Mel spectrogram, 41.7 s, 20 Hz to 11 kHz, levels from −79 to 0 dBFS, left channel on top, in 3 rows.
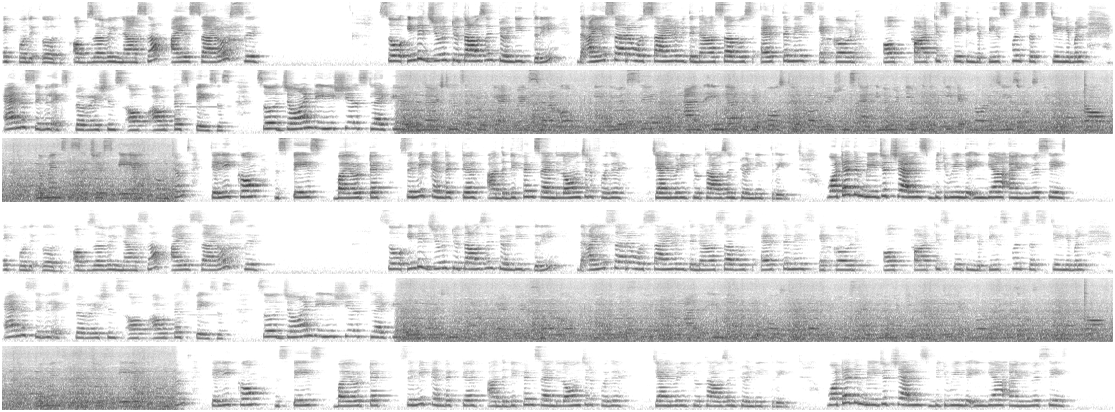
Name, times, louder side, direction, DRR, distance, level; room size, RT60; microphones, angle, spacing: voice 1, 0.0-3.2 4.5-27.0 27.3-27.8 28.2-35.6 35.9-41.1, left 6 dB, 50° left, 0.7 m, -32 dB
sound 1, 18.8-30.0, equal, ahead, 0.8 m, -31 dB
15.5 x 15.5 x 2.3 m
head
